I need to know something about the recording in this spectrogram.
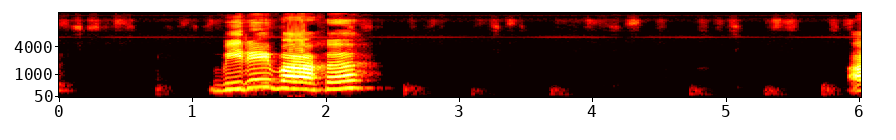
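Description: A woman's voice speaks for a second or so, then faint, scattered short taps and strokes of a pen writing on a board.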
